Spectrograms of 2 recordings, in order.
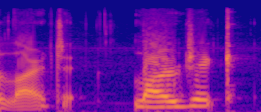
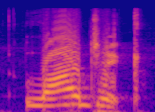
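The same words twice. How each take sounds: First: "logic" with a stray r, lar-jik; mispronounced logic. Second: Said in the usual way. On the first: Real, not acted. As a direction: stumble on "logic" as "largic". Trips on the word, corrects it.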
